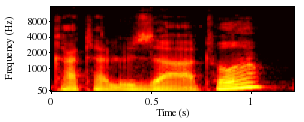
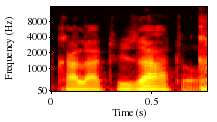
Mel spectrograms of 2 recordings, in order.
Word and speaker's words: Katalysator: So, und der Techniker weiß, ein Katalysator, ich habe das heute richtig ausgesprochen, ne? – Ja, ja, ja. Hast du das schon mal falsch gemacht? Weiß ich nicht. Na, ich weiß nicht. Manchmal sage ich auch Kalatysator.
